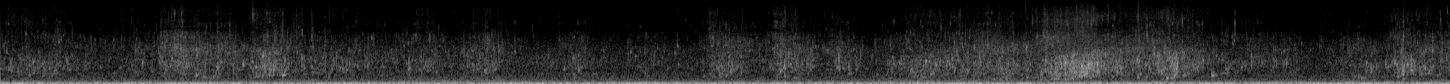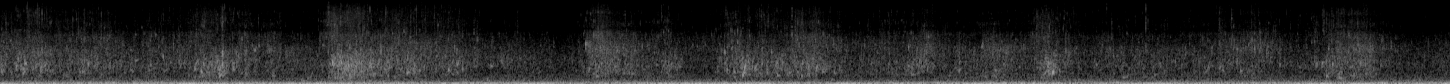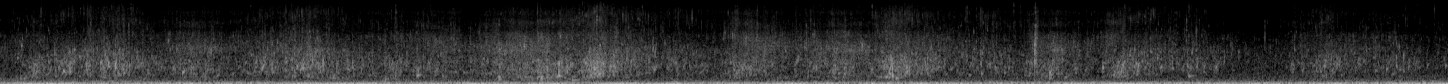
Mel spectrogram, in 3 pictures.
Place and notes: Unnamed Road, Croton-On-Hudson, NY, USA - Beachplay-Croton Point
You are listening to Hudson's playful waves in a cove on Croton Point on a sunny November morning. An intense machine world, despite the great distance, is always palpable.
Westchester County, New York, United States, November 2019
